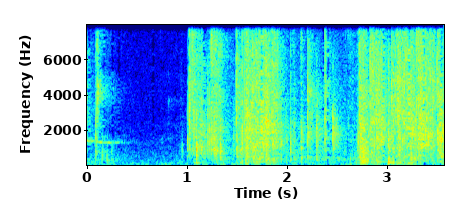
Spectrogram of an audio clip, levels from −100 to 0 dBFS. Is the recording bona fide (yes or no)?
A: yes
